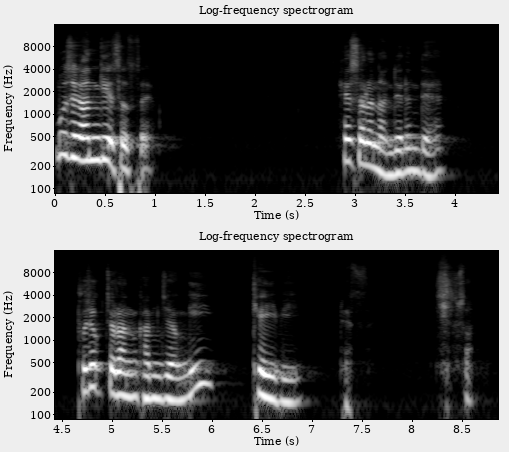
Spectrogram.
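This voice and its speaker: A male pastor preaching a sermon in a church, swinging between hushed asides and loud, emphatic outbursts. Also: sits high, animated, normal speed, long pauses.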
